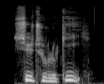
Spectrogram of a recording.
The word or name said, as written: cytologi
